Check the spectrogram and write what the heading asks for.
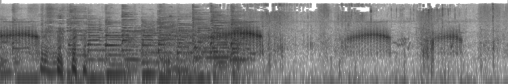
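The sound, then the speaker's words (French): Several frogs croak near a garden pond, opening with a dense overlapping chorus, then trailing off into a few separate drawn-out calls that rise and fall in pitch. No one speaks. “La cohabitation avec les grenouilles, hein, je pense pas qu'elles soient consommatrice de courge.”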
